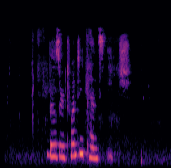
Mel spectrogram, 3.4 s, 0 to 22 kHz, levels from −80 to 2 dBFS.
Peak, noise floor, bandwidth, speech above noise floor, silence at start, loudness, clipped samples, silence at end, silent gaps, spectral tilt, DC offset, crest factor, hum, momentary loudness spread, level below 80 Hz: -16 dBFS; -65 dBFS; 11.5 kHz; 35 dB; 0.65 s; -30 LUFS; under 0.1%; 0.85 s; none; -2 dB/octave; under 0.1%; 18 dB; none; 22 LU; -86 dBFS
